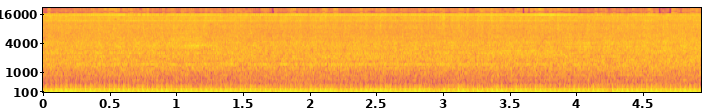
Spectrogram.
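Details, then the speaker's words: 1988 Honda Civic wagon at idle with a Magnaflow muffler. Deep, steady burble about three pulses a second, even and free of rasp or leaks. Healthy exhaust note. "it's got a Magnaflow I forget what series it is by 135 dollar muffler plus installation something like that it's not completely ricey but it sounds sounds decent"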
